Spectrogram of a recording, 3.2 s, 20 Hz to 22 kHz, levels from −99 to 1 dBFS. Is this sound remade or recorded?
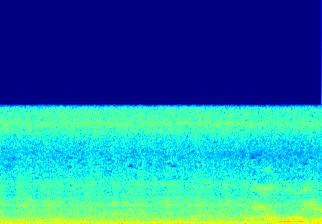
remade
